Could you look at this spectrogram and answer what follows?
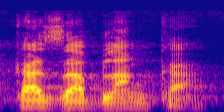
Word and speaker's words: Casablanca: kuliah nama negaranya Maroko ibukotanya tulisannya Casablanca cara bacanya Kasablanka Kaza artinya rumah Blanca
